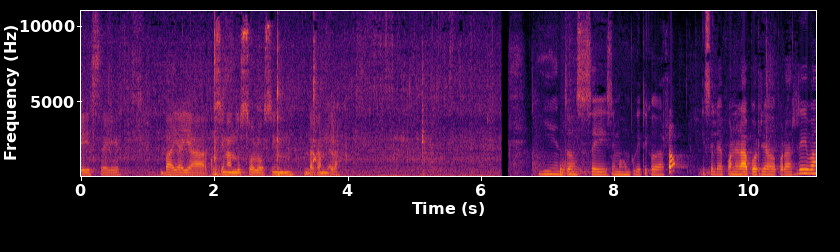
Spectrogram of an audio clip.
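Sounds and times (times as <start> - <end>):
food sizzling in a frying pan: 0.0 - 6.4.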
